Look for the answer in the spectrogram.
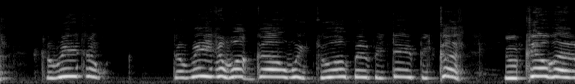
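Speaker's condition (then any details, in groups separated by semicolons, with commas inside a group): Cerebral palsy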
